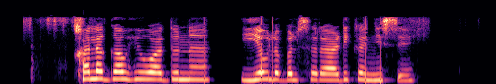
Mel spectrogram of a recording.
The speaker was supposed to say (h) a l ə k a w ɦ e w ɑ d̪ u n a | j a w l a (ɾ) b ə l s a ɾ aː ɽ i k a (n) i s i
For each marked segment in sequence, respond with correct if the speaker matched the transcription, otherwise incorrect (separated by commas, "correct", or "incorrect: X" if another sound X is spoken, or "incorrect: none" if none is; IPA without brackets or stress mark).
incorrect: x, incorrect: none, correct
